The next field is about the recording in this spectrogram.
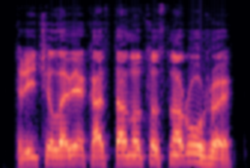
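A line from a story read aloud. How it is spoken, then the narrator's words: Gruff. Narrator (Russian): грубо сказал он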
